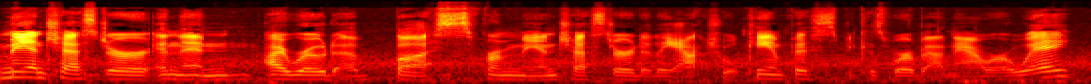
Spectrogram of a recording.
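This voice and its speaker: Very deep, low-pitched woman's voice at a fairly quick pace, hardly any pauses, over noticeable background noise. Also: ordinary pitch variation. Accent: Southern US. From Kentucky, US South. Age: 20s. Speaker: college student studying abroad. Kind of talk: casual video message answering questions. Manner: casual with many fillers.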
